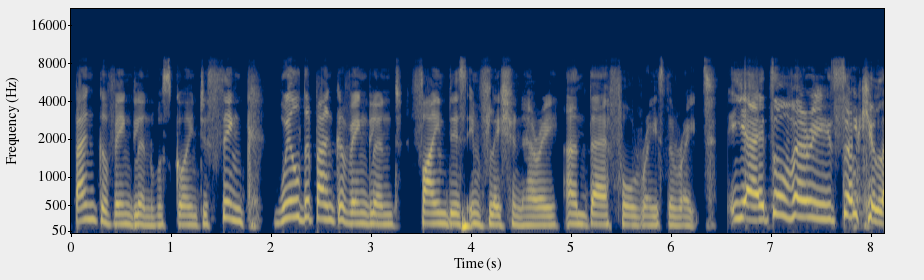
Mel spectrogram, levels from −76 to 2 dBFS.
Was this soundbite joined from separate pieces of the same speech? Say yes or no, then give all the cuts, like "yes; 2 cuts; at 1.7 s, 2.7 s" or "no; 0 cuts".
yes; 4 cuts; at 1.9 s, 3.3 s, 4.9 s, 6.6 s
